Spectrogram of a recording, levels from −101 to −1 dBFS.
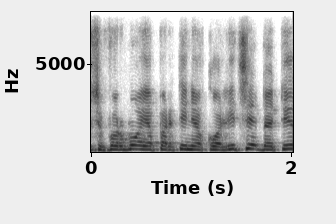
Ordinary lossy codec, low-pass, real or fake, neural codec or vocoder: Opus, 24 kbps; 7.2 kHz; real; none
